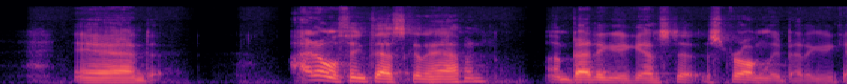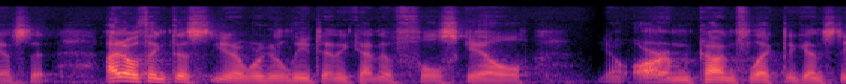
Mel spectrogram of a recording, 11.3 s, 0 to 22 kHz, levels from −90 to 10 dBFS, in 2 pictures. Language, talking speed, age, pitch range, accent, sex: English, 190 wpm, 50-69, 100-130 Hz, American, male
